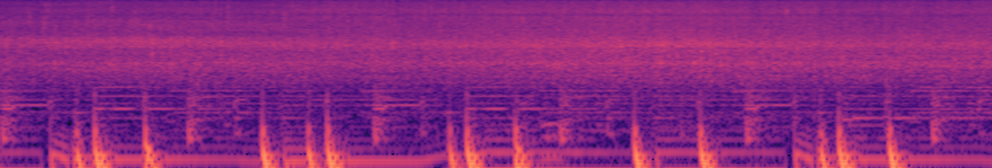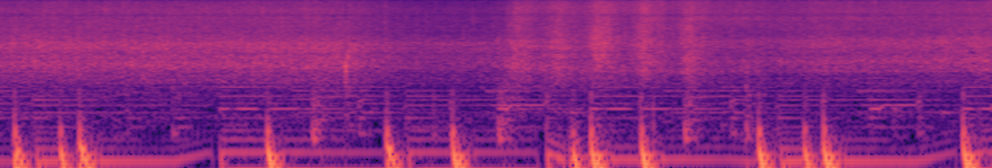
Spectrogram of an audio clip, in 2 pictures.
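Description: Pork pieces sizzling in soy sauce in a hot frying pan, stirred with a wooden spoon against the pan. There is a steady sizzle throughout, with a run of louder stirring strokes about ten seconds in.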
